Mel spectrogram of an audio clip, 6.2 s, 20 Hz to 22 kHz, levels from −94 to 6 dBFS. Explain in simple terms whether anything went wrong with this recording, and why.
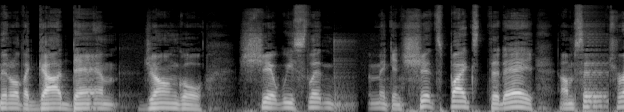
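AAC frame loss with concealment: pieces of the compressed audio went missing, and the decoder filled the gaps by guessing from the last good sound. The speech turns smeared and hazy at 0.86–1.48 s after "of the", at 3.35–3.83 s between "we slitting" and "shit spikes", and at 5.86–6.22 s.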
